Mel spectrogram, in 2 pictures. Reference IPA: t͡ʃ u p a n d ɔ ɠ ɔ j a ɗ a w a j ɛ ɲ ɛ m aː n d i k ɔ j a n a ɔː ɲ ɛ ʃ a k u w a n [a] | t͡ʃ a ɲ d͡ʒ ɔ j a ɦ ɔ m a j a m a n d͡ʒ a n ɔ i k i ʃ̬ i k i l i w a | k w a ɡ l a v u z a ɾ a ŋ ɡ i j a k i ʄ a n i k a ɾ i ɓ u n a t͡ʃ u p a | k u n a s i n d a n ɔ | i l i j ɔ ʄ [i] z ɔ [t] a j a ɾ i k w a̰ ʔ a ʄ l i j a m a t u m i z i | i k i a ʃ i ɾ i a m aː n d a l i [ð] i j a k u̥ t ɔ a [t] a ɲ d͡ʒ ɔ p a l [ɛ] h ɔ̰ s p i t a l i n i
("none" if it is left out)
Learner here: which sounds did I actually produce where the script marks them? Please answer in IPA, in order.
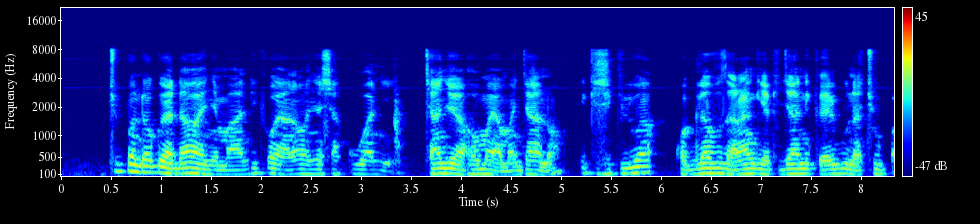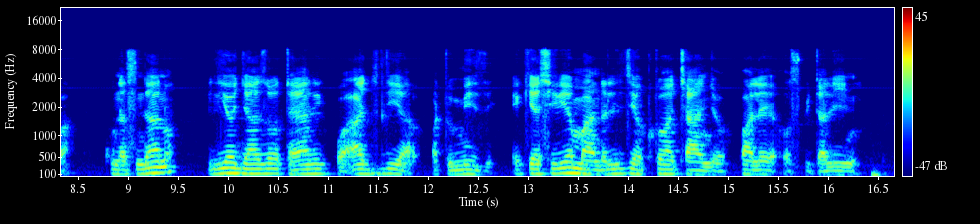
i, a, t, z, t͡ʃ, ɛ

